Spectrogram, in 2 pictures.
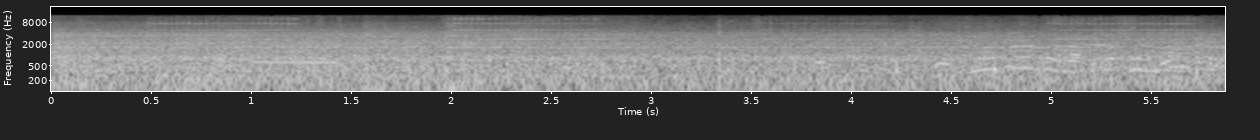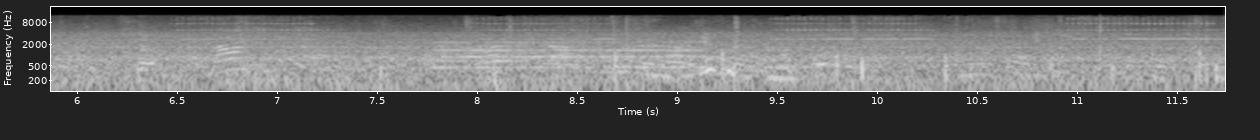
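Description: A train rumbles slowly away along the tracks.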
